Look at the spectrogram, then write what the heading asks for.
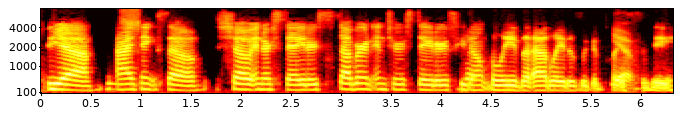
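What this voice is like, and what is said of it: American-sounding accent. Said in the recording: “listening to your accent, a lot of people would assume you're another one of these young American imports ... I guess I am a bit American as well ... I just can't shake the accent”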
